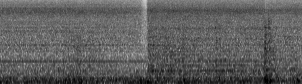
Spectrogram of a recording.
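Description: Steady hissing noise with a single thump about five seconds in.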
